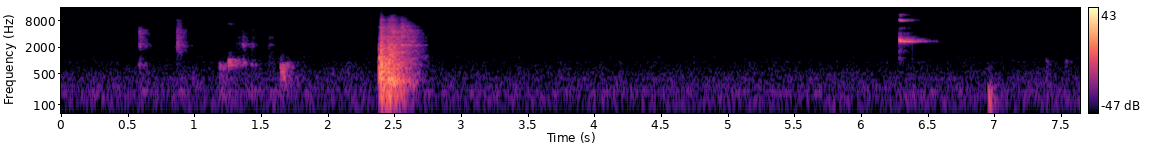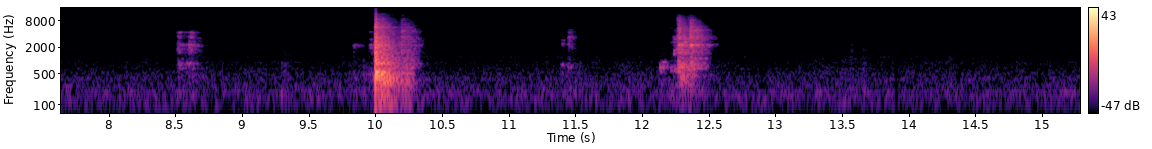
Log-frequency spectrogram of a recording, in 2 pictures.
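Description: Soft toy balls bump and rustle as a parrot handles them.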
